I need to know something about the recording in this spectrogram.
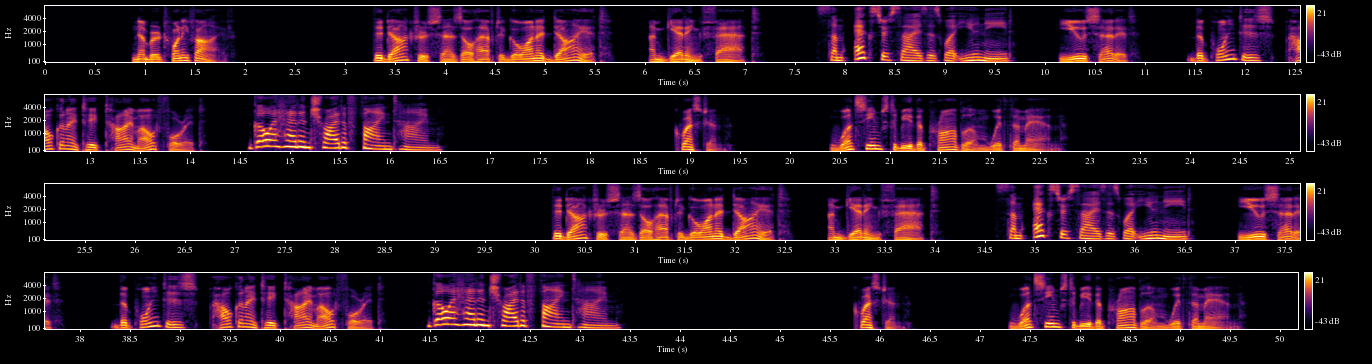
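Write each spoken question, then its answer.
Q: What seems to be the problem with the man?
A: He is getting fat and has no time to exercise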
